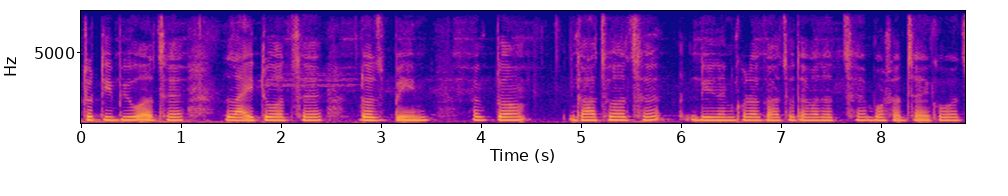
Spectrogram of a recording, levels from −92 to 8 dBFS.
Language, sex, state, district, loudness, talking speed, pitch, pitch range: Bengali, female, Tripura, West Tripura, -16 LUFS, 115 wpm, 220 Hz, 215-230 Hz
